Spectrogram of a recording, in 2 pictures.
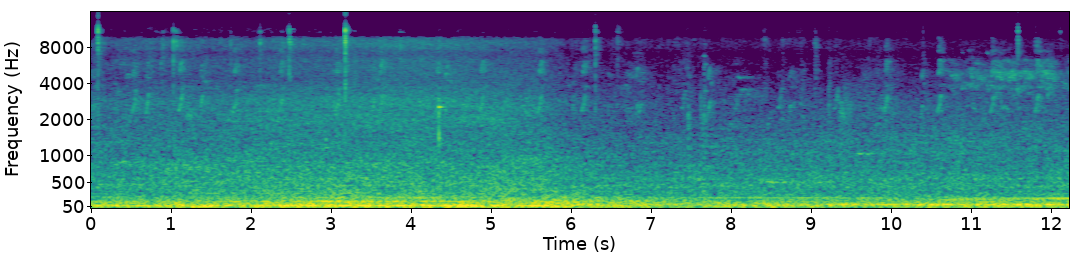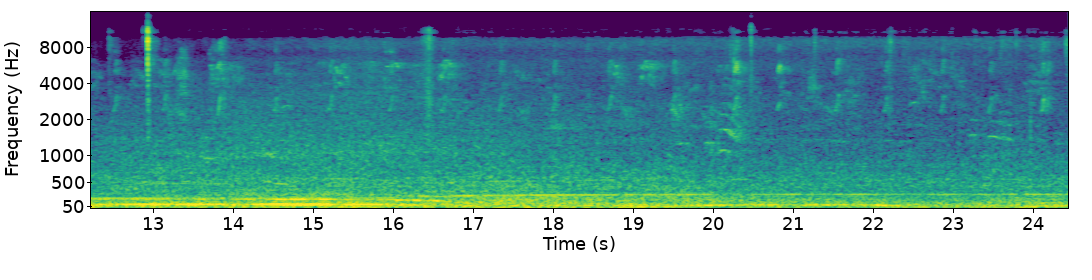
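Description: Small birds chirping on and off over a low steady rumble.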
